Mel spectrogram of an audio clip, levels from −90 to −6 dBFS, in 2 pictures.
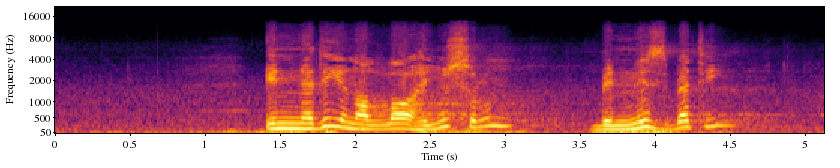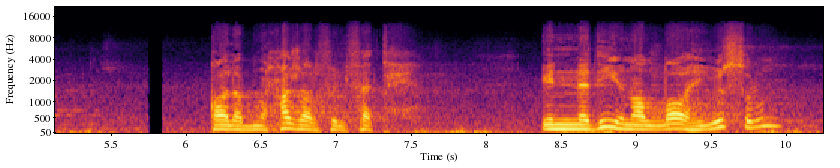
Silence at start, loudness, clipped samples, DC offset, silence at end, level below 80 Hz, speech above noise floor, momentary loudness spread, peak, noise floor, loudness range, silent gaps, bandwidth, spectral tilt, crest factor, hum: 0.35 s; -14 LUFS; under 0.1%; 0.3%; 0.1 s; -30 dBFS; 26 dB; 19 LU; 0 dBFS; -39 dBFS; 6 LU; 5.76-5.84 s; 12 kHz; -7 dB/octave; 16 dB; none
